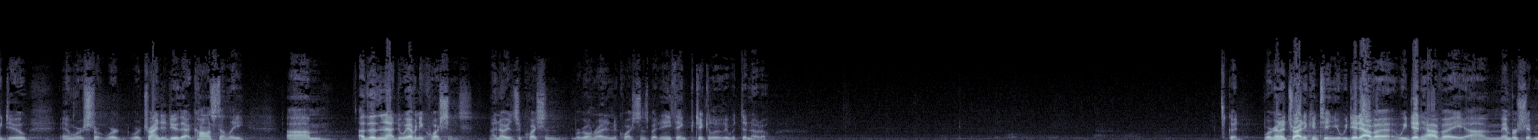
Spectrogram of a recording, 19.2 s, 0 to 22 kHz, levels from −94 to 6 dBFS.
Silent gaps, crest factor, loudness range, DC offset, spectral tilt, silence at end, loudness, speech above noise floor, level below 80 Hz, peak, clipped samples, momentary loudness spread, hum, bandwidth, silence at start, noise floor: none; 20 dB; 16 LU; under 0.1%; -4.5 dB/octave; 0 s; -25 LUFS; 42 dB; -60 dBFS; -6 dBFS; under 0.1%; 18 LU; none; 15.5 kHz; 0 s; -67 dBFS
